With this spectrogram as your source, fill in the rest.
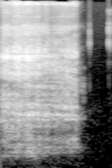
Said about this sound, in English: So I like to angle the scraper too.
